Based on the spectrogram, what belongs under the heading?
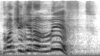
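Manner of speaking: very high mock-indignant suggestion; pushy, squeaked-up impression; imitated nagging woman. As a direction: needle him in her high voice. Imitating woman confronting him at bar.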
